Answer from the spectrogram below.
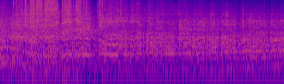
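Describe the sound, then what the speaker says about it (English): Shelby Nissan Can-Am race car on the Simola Hillclimb course, its engine roaring loud and close and steady throughout, with no voices. "This is Michael Verrier in the Shelby Nissan Can-Am."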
